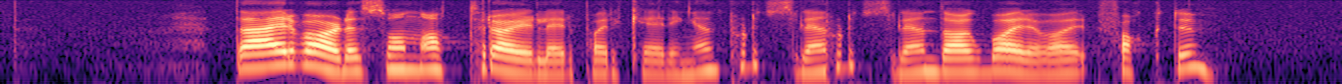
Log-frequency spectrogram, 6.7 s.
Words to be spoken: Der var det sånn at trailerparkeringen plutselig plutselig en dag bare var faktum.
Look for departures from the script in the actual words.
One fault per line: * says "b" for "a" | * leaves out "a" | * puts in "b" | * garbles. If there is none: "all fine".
all fine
